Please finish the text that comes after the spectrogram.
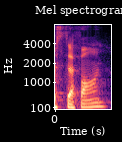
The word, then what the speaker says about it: Stefan: Or Stefan? How do you pronounce it? It's Stefan. Stefan.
